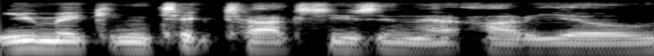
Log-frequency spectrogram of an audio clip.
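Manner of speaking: ordinary talk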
